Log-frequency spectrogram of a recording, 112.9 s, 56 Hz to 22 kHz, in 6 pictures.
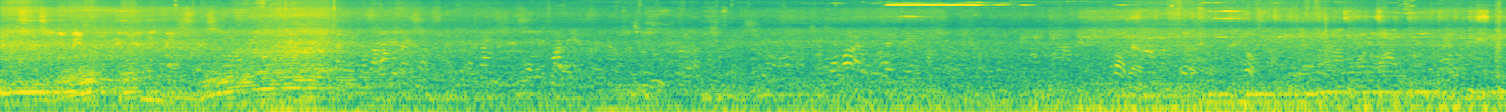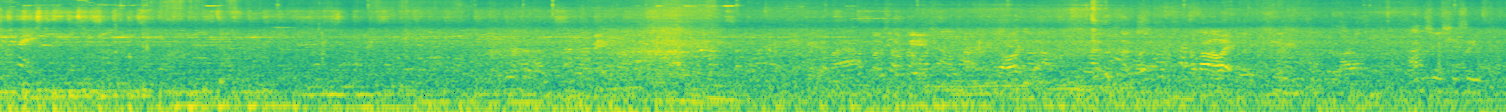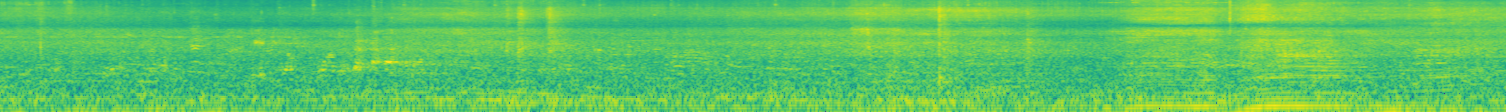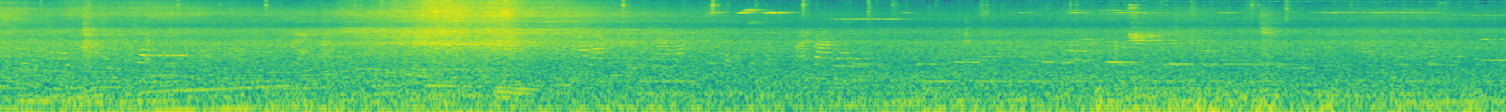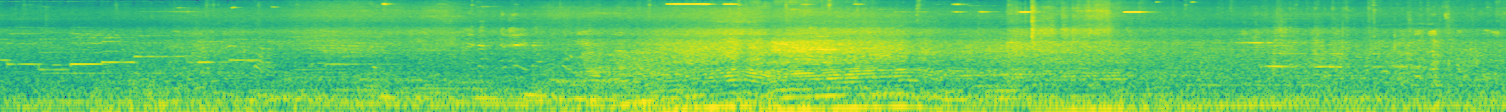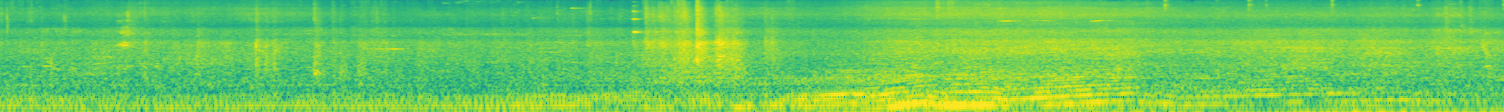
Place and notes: walking on the Road, Various shops voices, Traffic Sound
Please turn up the volume a little. Binaural recordings, Sony PCM D100+ Soundman OKM II
Taipei City, Taiwan, 15 April 2014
